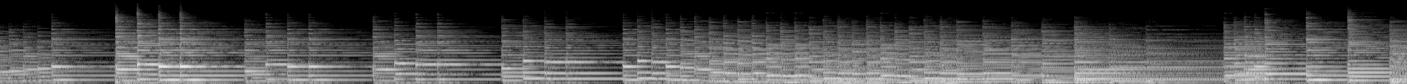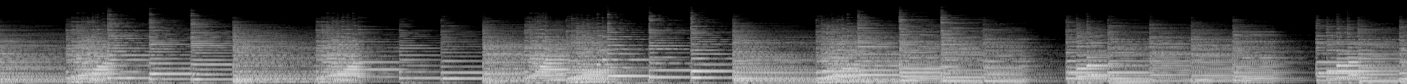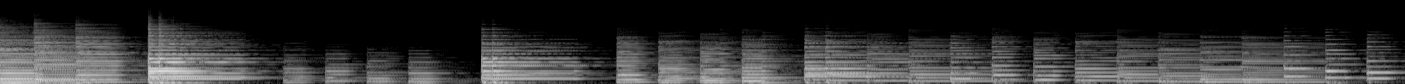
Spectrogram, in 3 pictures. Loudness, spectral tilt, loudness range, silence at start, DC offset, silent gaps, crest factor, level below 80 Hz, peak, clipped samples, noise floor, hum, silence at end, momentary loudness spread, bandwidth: -15 LUFS; -6.5 dB/octave; 11 LU; 0 s; under 0.1%; none; 16 dB; -32 dBFS; 0 dBFS; under 0.1%; -39 dBFS; none; 0 s; 16 LU; 12 kHz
